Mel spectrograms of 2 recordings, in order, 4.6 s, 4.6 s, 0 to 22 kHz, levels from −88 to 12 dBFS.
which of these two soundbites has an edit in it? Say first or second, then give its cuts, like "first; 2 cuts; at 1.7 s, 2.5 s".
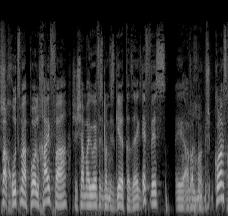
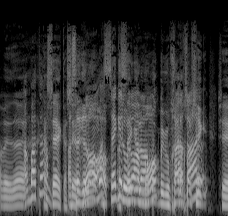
first; 3 cuts; at 1.4 s, 2.1 s, 2.8 s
